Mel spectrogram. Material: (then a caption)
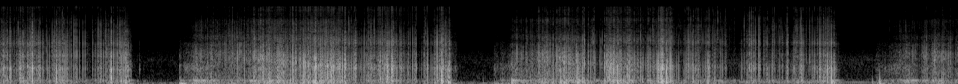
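Foam. Long nails scratch across a black foam windscreen on a studio microphone while the other hand holds the mic. The result is dense, crackling, muffled scratching with a heavy low rumble, coming in long bursts broken by three brief near-silent pauses.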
